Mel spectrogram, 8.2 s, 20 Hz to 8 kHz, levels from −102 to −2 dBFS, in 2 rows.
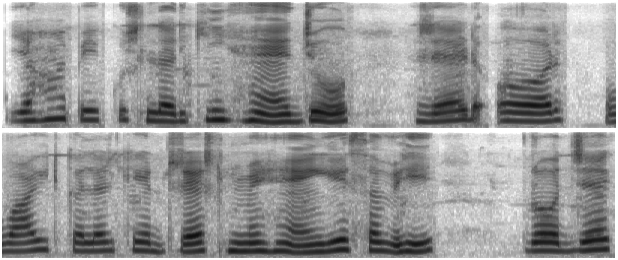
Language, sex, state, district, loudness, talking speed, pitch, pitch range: Hindi, female, Bihar, Katihar, -17 LUFS, 130 wpm, 200 Hz, 190-210 Hz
